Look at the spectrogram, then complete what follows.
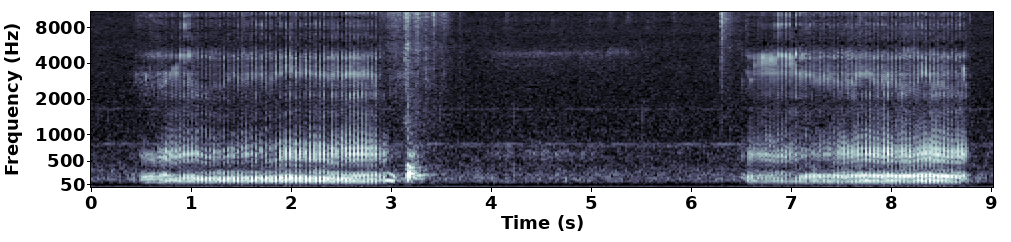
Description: An English bulldog snores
